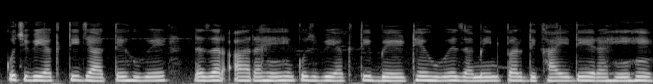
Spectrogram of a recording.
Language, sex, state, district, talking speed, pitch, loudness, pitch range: Hindi, female, Odisha, Malkangiri, 165 wpm, 180 Hz, -14 LUFS, 175-185 Hz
